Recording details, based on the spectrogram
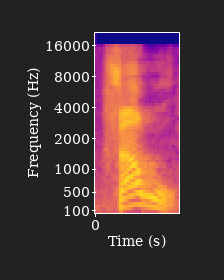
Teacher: Bila mati ra, apa kena buat? Mulut kita perlu dibulatkan. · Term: tebal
